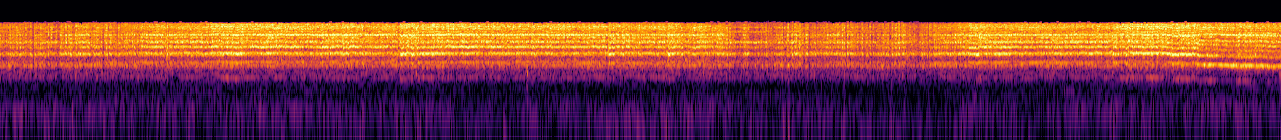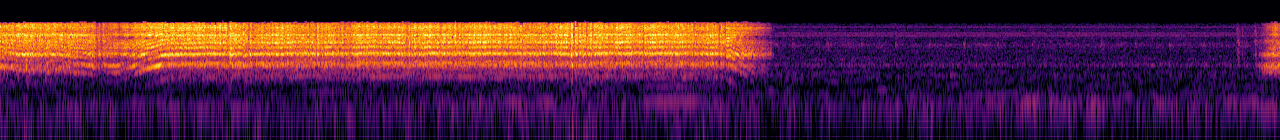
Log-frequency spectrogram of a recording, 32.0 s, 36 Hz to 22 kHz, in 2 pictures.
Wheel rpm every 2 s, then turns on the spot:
170, 160, 170, 170, 170, 170, 160, 160, 110, 150, 170, 170, 110, 0, 0, 10.
none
